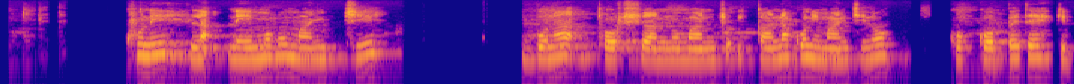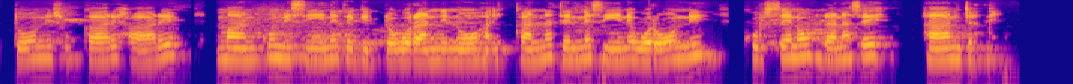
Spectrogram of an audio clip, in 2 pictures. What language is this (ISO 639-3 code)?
sid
